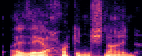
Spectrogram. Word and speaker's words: Hartenstein: Is that how you pronounce that? Yeah, Harkenstein. No chance. Yeah. No way is it Harkenstein. Yeah. No way. You can look it up. I don't think there's a K.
